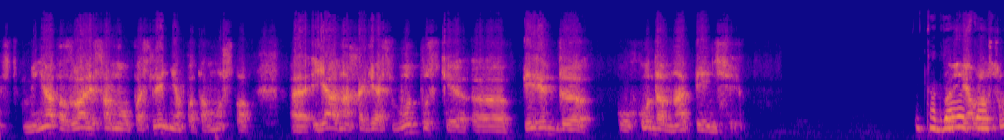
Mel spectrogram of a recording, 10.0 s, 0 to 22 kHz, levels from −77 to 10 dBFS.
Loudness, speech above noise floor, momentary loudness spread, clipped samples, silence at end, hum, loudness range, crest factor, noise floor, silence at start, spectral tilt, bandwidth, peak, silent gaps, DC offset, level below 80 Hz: -21 LUFS; 52 dB; 12 LU; under 0.1%; 0 s; none; 5 LU; 20 dB; -75 dBFS; 0 s; -1 dB/octave; 16.5 kHz; -4 dBFS; none; under 0.1%; -68 dBFS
